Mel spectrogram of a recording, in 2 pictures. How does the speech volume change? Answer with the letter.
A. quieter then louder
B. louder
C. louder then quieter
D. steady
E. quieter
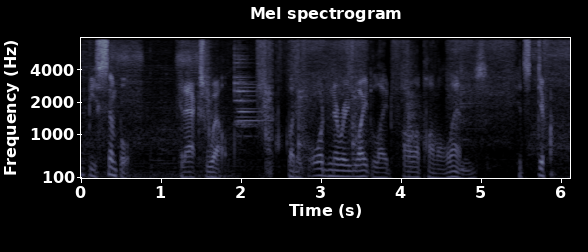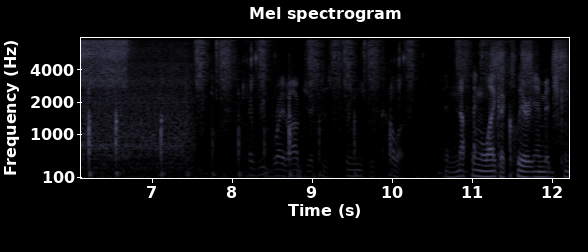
A.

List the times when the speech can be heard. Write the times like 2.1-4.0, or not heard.
0.0-5.8, 8.2-12.1.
